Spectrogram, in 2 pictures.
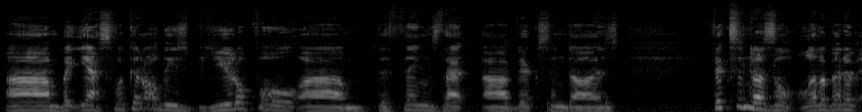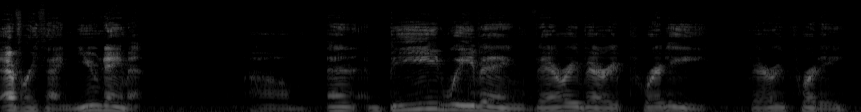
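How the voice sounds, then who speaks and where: A hoarse man who is losing his voice, hosting a casual live stream and chatting warmly with viewers by name, with many ums. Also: mid-range voice, animated, unhurried. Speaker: craft live-streamer host.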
